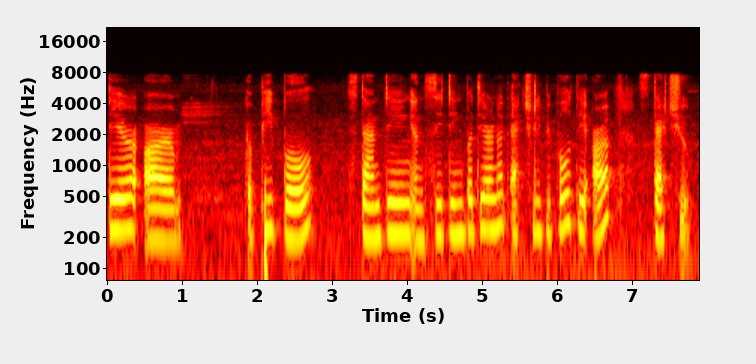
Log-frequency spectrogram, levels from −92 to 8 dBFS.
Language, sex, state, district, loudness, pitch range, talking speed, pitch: English, female, Nagaland, Dimapur, -18 LUFS, 205-240 Hz, 120 wpm, 220 Hz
